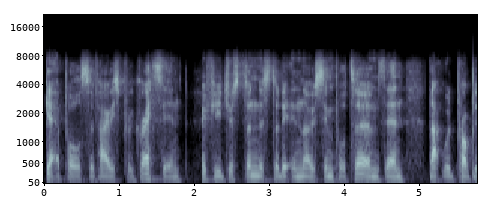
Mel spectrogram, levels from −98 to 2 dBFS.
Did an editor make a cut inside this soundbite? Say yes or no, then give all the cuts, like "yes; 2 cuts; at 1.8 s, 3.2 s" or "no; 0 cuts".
yes; 1 cut; at 2.1 s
